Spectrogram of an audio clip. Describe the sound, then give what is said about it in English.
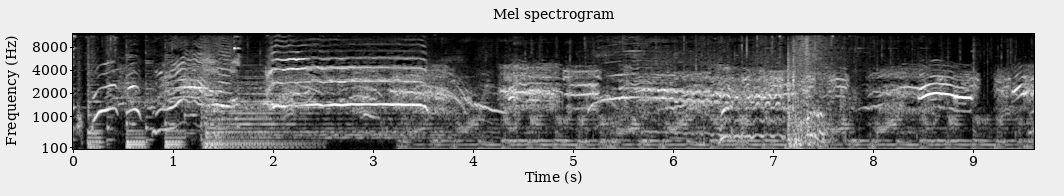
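A horse neighs and whinnies loudly, again and again, while hooves clip-clop in a steady, busy rhythm underneath, continuing without a break throughout. “Control your horse much, Pickles?”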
